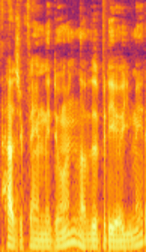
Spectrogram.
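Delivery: ordinary delivery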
